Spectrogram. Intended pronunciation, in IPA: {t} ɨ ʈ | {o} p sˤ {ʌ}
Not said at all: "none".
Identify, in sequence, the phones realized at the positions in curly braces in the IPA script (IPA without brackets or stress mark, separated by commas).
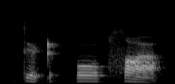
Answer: t, oː, a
